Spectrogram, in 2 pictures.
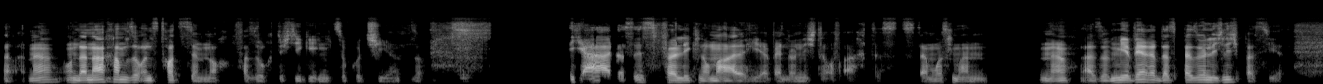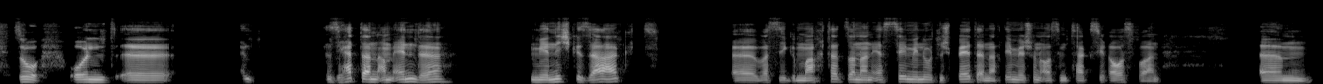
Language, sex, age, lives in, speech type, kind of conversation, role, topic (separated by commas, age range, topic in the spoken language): German, male, 35-39, Germany, conversation, advice, user, Wie finde ich die richtige Balance zwischen meinen Bedürfnissen und meinen Sparzielen?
